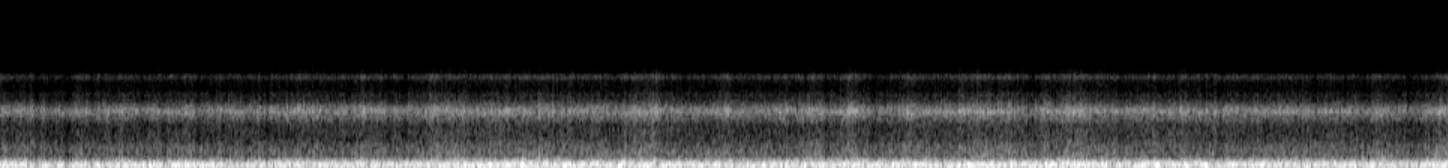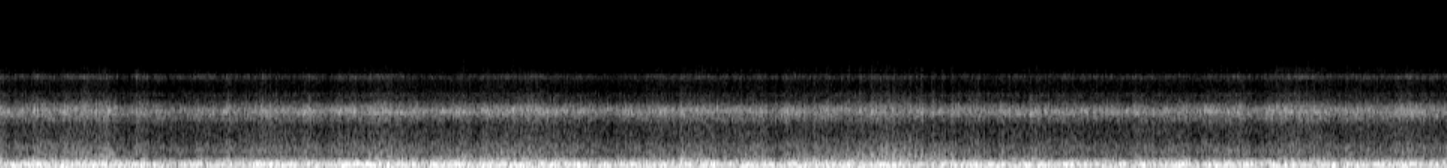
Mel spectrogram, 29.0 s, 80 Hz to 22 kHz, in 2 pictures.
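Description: Honda CRF1000 Africa Twin's parallel-twin engine running steadily, a constant drone with no rise or fall in pitch.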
